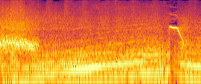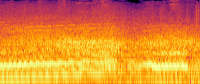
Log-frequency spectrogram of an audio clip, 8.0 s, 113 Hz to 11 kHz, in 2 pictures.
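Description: Two V8 cars, a Chrysler 300C SRT8 and a 2004 Mustang Cobra, accelerating hard from a standing start in a drag race. The engine note climbs through first gear, drops at a gear change about three and a half seconds in, climbs again, and drops at a second shift near seven seconds.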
